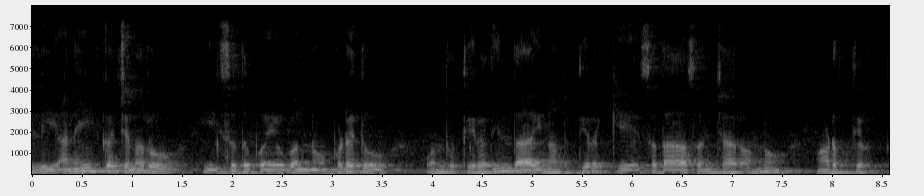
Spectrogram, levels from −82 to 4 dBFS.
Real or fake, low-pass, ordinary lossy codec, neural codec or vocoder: real; 7.2 kHz; AAC, 48 kbps; none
